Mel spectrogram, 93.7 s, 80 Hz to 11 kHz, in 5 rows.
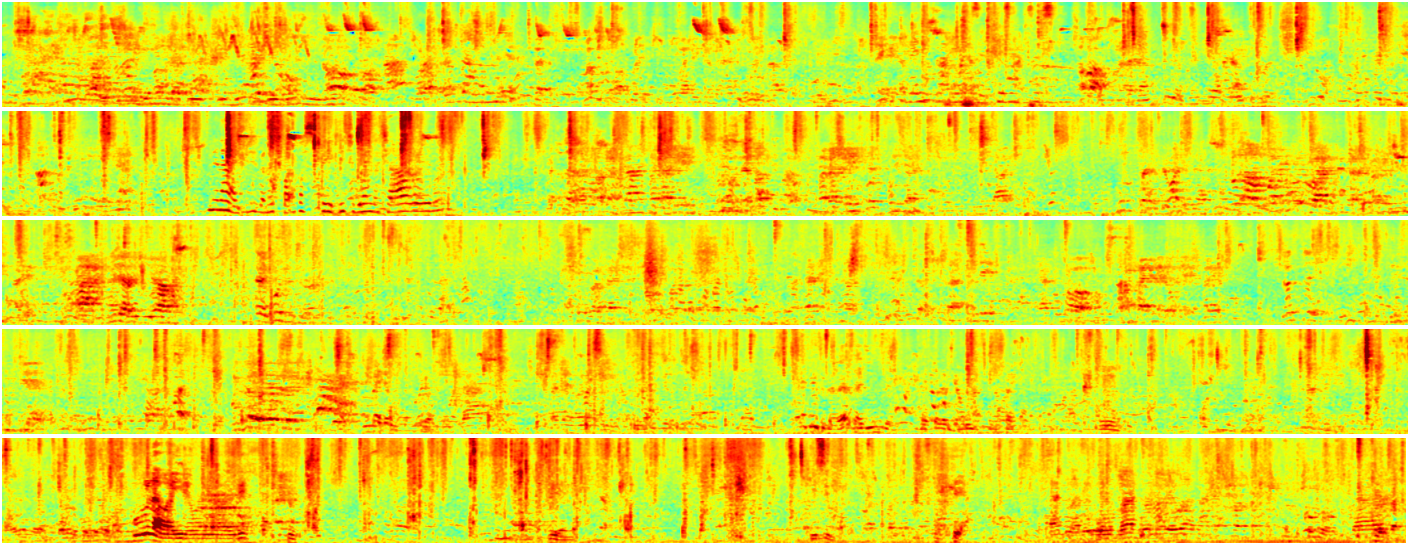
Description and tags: crowd ext light students on covered concrete path of university campus could be courtyard boomy voices echo scratchy steps kinda too close for ambience Mbale, Uganda, Africa 2016
Africa, campus, courtyard, crowd, ext, light, students, Uganda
